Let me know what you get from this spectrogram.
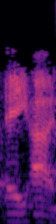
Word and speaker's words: Ai: And so it actually, the word is spelled like Ai, and that's how you actually pronounce it, because I Googled it, and that's why I know that.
